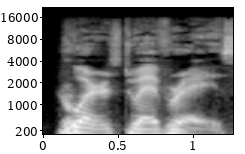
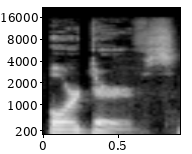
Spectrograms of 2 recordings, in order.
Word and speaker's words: hors d'oeuvres: Juarez Duevres season. I love saying it that way. – Can you say it correctly for the people at home? – Commonly known as hors d'oeuvres. – There we go. – Muse Bouche. – Should be spelled O-R-D-E-R-V-E-S.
